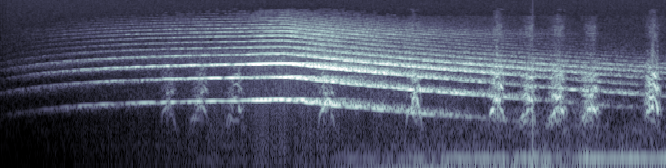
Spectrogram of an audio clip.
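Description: A wailing alarm siren fades in from silence, its pitch rising slowly for about three seconds and then sinking slowly. A low rumble joins about halfway, and short sharp sounds are scattered over the wail.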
